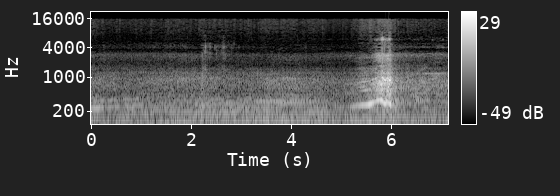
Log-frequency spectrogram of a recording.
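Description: Car engines running with a steady low rumble, and one engine briefly revving about five seconds in. It rises in pitch and cuts off sharply after about a second, and this rev is the loudest sound.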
